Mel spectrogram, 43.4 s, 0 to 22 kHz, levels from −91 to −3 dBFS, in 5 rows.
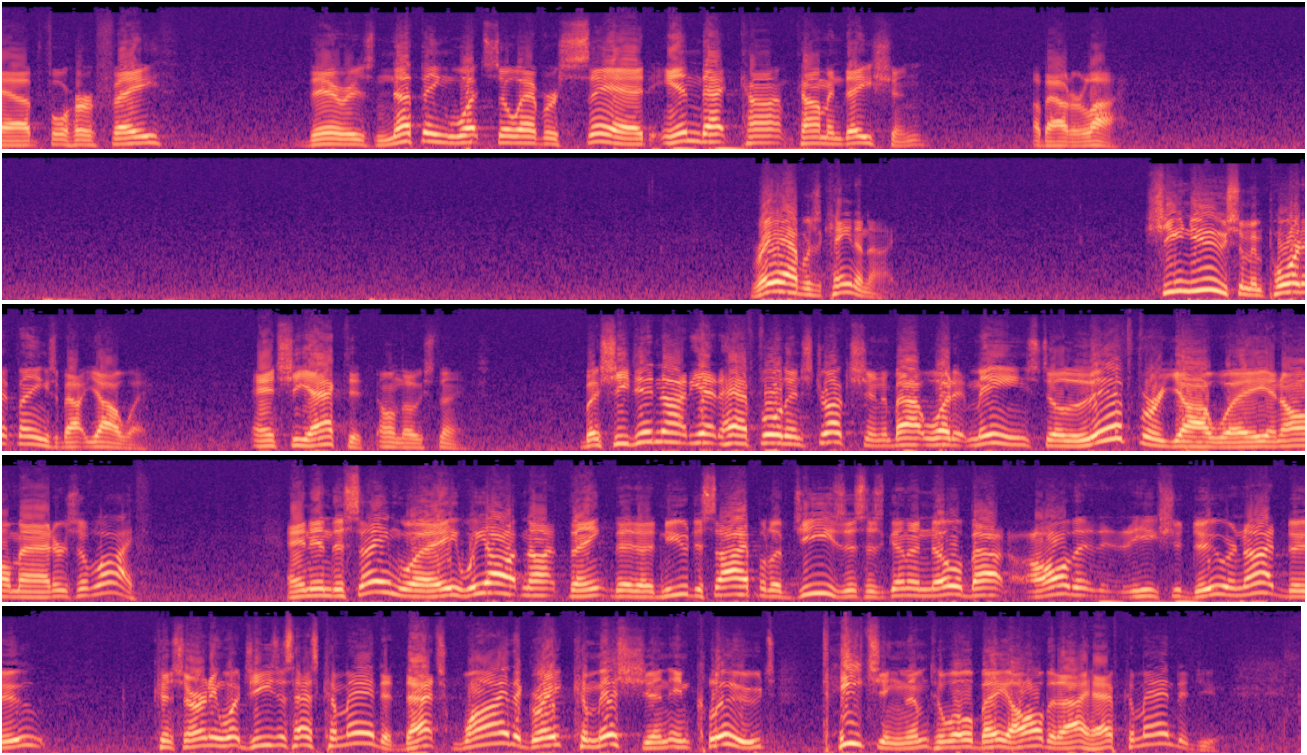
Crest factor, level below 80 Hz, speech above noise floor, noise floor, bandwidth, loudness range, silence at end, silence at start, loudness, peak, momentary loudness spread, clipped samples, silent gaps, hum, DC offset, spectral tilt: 12 dB; -46 dBFS; 28 dB; -42 dBFS; 19 kHz; 5 LU; 0.55 s; 0 s; -13 LUFS; -4 dBFS; 9 LU; under 0.1%; none; none; under 0.1%; -4 dB/octave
